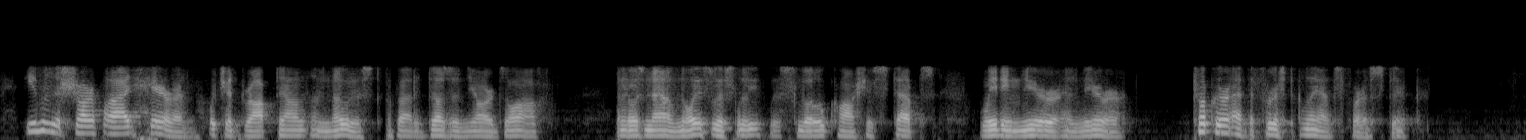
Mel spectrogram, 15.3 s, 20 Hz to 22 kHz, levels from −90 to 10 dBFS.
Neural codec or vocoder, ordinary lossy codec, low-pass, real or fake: codec, 16 kHz in and 24 kHz out, 0.6 kbps, FireRedTTS-2 codec; Opus, 16 kbps; 3.6 kHz; fake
